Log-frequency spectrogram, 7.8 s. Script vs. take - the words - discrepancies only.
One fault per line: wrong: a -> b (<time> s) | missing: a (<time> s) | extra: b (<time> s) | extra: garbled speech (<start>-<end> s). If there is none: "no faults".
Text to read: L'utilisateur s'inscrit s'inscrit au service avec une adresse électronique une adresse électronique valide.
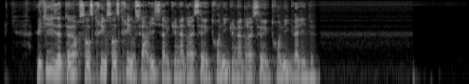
no faults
